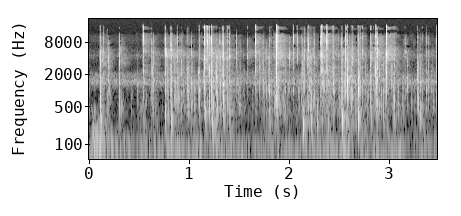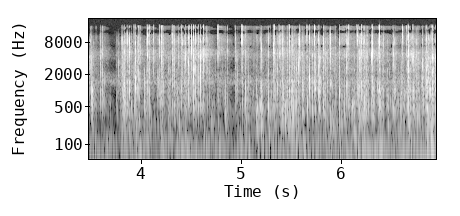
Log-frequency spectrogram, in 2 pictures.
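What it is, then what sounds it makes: Plastic instant noodle multipack. Hands squeeze and crinkle a full plastic multipack of instant noodles while long nails scratch across the film. The result is a dense, continuous stream of bright, sharp crackles and crunches that swell and ease throughout.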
